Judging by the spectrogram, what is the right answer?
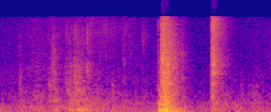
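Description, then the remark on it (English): A heavy door of two solid slabs of wood, in the after bulkhead, swings shut with a solid, booming thud, followed half a second later by a sharper, lighter knock, like the latch catching, against a quiet background. “That door's two solid slabs of wood, sir.”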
